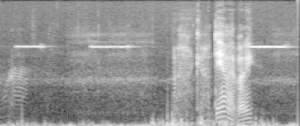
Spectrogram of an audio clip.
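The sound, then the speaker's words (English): A fire alarm sounds a repeated high-pitched electronic beep in steady, drawn-out pulses, while a man speaks over it amid low background rumble. “fire alarm for some reason.”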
